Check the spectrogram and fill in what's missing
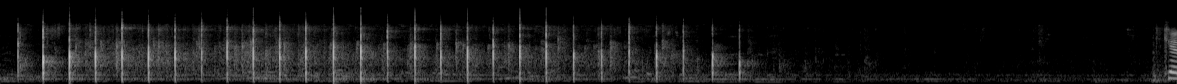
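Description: An audience claps in slow unison for NCC cadets at a 76th NCC Day celebration in Mysore, about three sharp claps a second for some seven seconds, then the room falls nearly quiet.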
